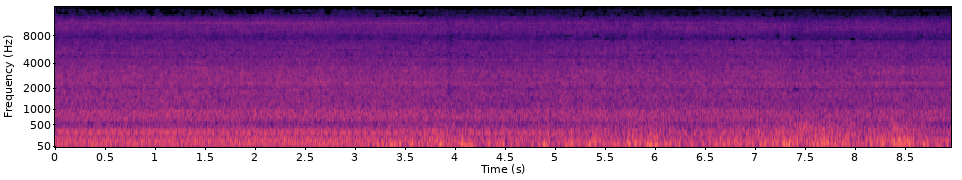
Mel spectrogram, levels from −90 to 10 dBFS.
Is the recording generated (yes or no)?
yes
